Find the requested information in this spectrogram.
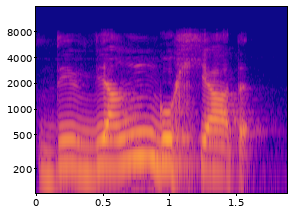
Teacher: Divyam ends in Anuswara followed by Ga. So it becomes Divyam Guhyat. Anuswara changes to Nga. Guhyat, the T changes to D because of Sandhi.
